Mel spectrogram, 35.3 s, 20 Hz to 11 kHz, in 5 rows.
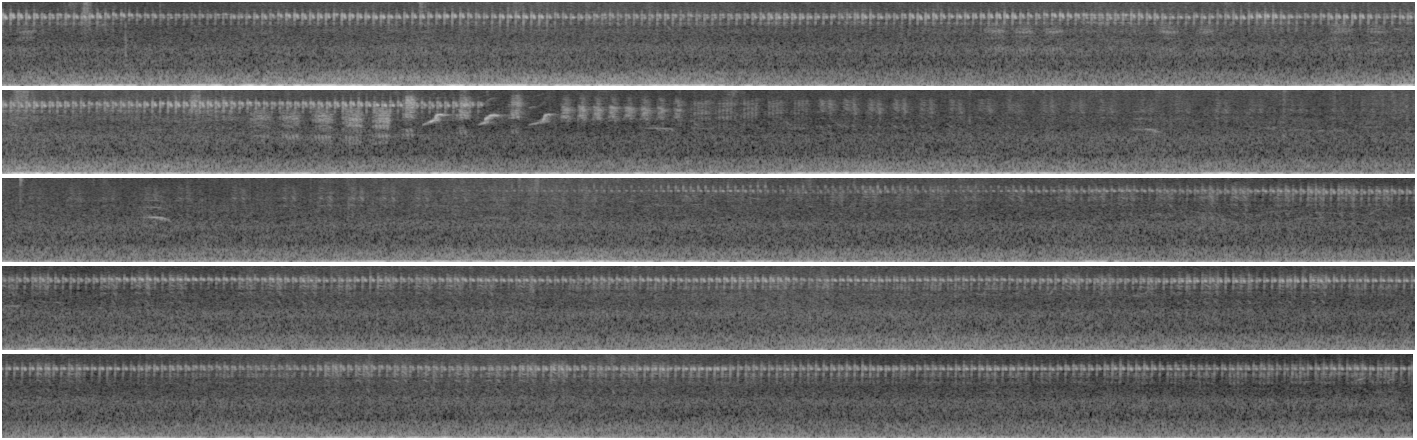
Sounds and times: sedge warbler 0:00.0 - 0:11.4
bird song from grasshopper warbler 0:00.0 - 0:35.3

